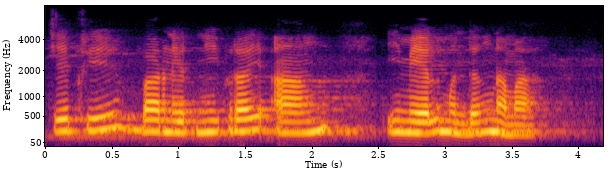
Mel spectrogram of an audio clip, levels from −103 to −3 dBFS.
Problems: none marked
